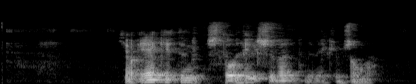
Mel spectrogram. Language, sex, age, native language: Icelandic, male, 30-39, Icelandic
